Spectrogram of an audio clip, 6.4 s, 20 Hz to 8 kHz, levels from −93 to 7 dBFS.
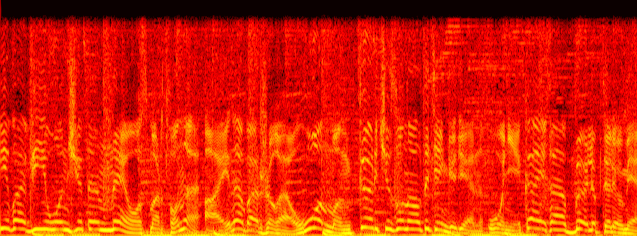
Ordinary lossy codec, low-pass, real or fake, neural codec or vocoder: none; 7.2 kHz; real; none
